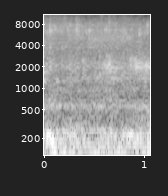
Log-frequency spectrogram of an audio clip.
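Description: Water rushes fast through pressurized toilet plumbing, a steady, faint, continuous hiss and gush from nearby with no voices over it.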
